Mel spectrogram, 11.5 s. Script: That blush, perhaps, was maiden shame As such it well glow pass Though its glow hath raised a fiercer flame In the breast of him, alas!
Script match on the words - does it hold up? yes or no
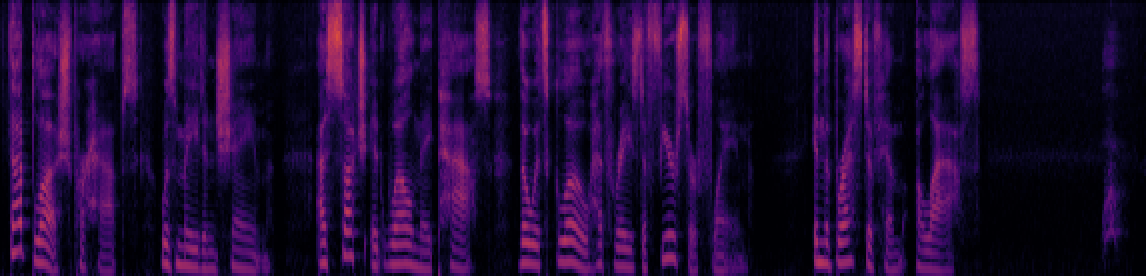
no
